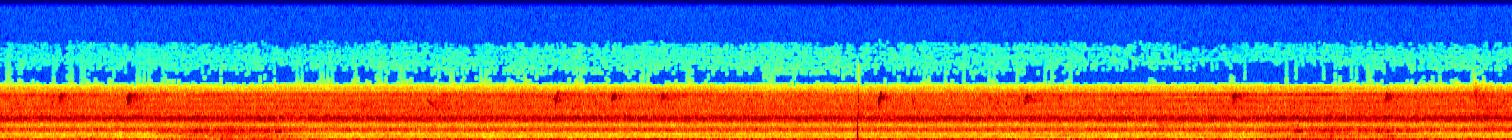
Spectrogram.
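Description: Cicadas keep up a steady, shrill, high-pitched drone that runs unbroken throughout.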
